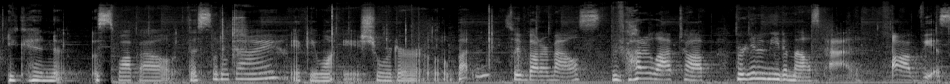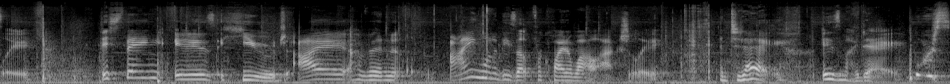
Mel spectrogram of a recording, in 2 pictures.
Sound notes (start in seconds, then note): 9.9 package thuds; 16.0 package rustling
